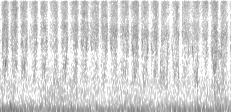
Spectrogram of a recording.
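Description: Hands rub briskly together in a steady back-and-forth rhythm, a close, soft, swishing friction repeated many times without pause in a quiet room.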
